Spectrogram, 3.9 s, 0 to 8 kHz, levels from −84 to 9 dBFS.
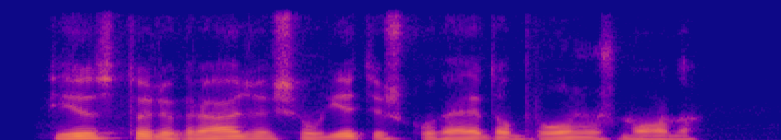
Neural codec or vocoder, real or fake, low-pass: autoencoder, 48 kHz, 32 numbers a frame, DAC-VAE, trained on Japanese speech; fake; 7.2 kHz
